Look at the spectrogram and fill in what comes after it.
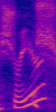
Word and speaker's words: Schreier: Schreier.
